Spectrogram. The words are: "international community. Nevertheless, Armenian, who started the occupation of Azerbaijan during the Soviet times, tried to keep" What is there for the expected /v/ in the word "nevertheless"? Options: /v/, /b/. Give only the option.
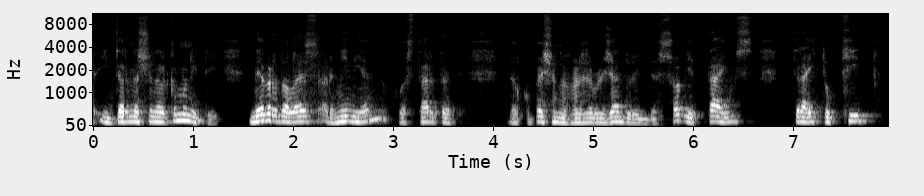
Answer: /b/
